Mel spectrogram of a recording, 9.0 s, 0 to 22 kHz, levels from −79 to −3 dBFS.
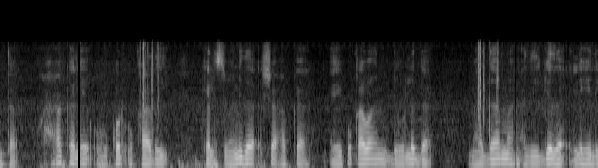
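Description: A speech recording over a wideband call has two abrupt dropouts and two bursts of scratching. At 1.16 to 1.22 s the sound cuts to a hard-edged silence of about 40 ms, roughly two packets' worth, and at 7.72 to 7.78 s a shorter 20 ms gap, about one packet. Each time the speech comes back slightly distorted before settling. This is packet loss on an ADPCM call: the missing audio is filled with silence, and the decoder's adaptive predictor and step size drift away from the sender's, taking some tens of milliseconds to re-converge. From 2.08 to 2.37 s and again from 7.16 to 7.47 s, a dense, uneven rustling rides over the speech at about 5 dB below it. This is cable scratch noise, most likely from a worn cable, connector or control being moved so that its contact resistance jumps rapidly and injects bursts of noise. The G.722 wideband coding carrying the call still reaches up to 7 kHz.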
